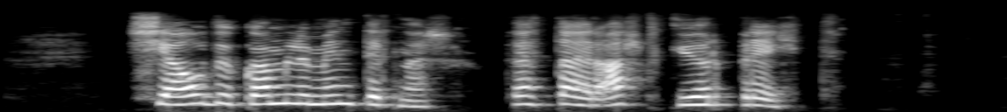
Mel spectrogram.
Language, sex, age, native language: Icelandic, female, 60-69, Icelandic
